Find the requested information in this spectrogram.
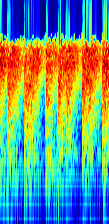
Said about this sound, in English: Shots ring out, shots from more than one gun.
